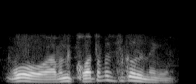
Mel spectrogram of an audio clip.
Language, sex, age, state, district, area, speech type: Bengali, male, 30-45, West Bengal, Darjeeling, rural, conversation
